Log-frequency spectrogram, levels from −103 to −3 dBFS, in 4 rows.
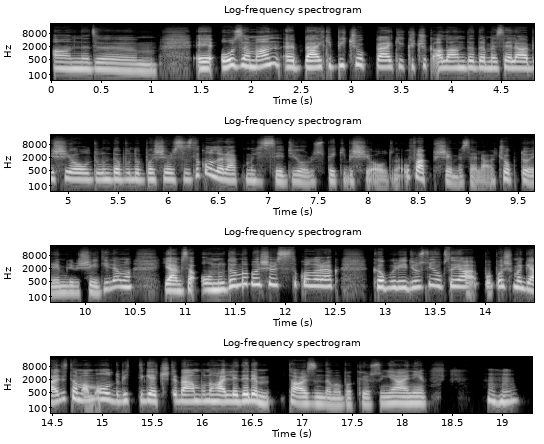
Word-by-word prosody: Anladım. 175 Hz, -6 st, -4 dB, 0.4 s
E, 195 Hz, -1 st, +5 dB
o 235 Hz, +6 st, +5 dB
zaman, 265 Hz, +3 st, +3 dB
e, 220 Hz, -1 st, +1 dB
belki 225 Hz, +3 st, +7 dB
birçok 270 Hz, 0 st, -3 dB
belki 230 Hz, +1 st, +4 dB
küçük 245 Hz, +1 st, -9 dB
alanda 210 Hz, +1 st, +2 dB
da 210 Hz, -, +3 dB
mesela 200 Hz, 0 st, +3 dB
bir 210 Hz, -, -5 dB
şey 215 Hz, 0 st, -2 dB
olduğunda 190 Hz, 0 st, -1 dB
bunu 195 Hz, -1 st, -7 dB
başarısızlık 195 Hz, -, -4 dB
olarak 195 Hz, -, 0 dB
mı 175 Hz, -, -8 dB
hissediyoruz 155 Hz, -2 st, -7 dB
peki 160 Hz, +3 st, -9 dB
bir 160 Hz, -, -9 dB
şey -, -, -5 dB
olduğunda? -, -, -10 dB
Ufak -, -, +3 dB
bir -, -, -13 dB
şey 150 Hz, -, -6 dB
mesela, 135 Hz, +4 st, -11 dB
çok 185 Hz, 0 st, -6 dB
da -, -, -1 dB
önemli 150 Hz, +2 st, -5 dB
bir -, -, -10 dB
şey 155 Hz, -2 st, -6 dB
değil 275 Hz, +5 st, -4 dB
ama, 280 Hz, -1 st, 0 dB, 0.3 s
yani, 195 Hz, -1 st, +8 dB
misal 180 Hz, -, +1 dB
onu 210 Hz, +2 st, 0 dB
da 315 Hz, +2 st, +2 dB
mı 385 Hz, +2 st, 0 dB
başarısızlık 360 Hz, +1 st, -1 dB
olarak 310 Hz, -1 st, +2 dB, 0.3 s
kabul 270 Hz, -2 st, +3 dB
ediyorsun 270 Hz, +5 st, -3 dB
yoksa 305 Hz, 0 st, -3 dB
“ya 295 Hz, +3 st, +4 dB
bu -, -, -6 dB
başıma 290 Hz, -2 st, -1 dB
geldi, 200 Hz, +1 st, +4 dB
tamam 265 Hz, +1 st, 0 dB
oldu 230 Hz, -6 st, 0 dB
bitti 210 Hz, 0 st, -8 dB
geçti, 205 Hz, 0 st, -1 dB
ben 200 Hz, 0 st, +5 dB
bunu 200 Hz, 0 st, -2 dB
hallederim“ 195 Hz, -2 st, +4 dB, 0.2 s
tarzında 155 Hz, -2 st, +1 dB
mı 130 Hz, 0 st, -8 dB
bakıyorsun? 145 Hz, +2 st, -9 dB
Yani, 160 Hz, 0 st, 0 dB, 0.6 s
hı -, -, -4 dB
hı. 190 Hz, +3 st, -7 dB
200 Hz, 195 wpm, -23 LUFS, 175-245 Hz, 0.6 s, yani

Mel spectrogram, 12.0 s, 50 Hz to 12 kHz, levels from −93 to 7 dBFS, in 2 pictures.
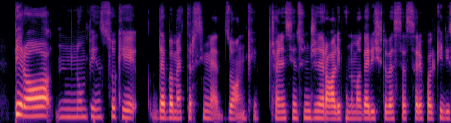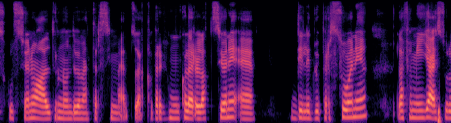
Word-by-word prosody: però, 250 Hz, -3 st, +8 dB
mhmm, 220 Hz, -2 st, -11 dB
non 220 Hz, 0 st, -8 dB
penso 220 Hz, +1 st, -6 dB
che 205 Hz, -4 st, -4 dB
debba 195 Hz, -1 st, +3 dB
mettersi 185 Hz, +2 st, -6 dB
in 190 Hz, -, -7 dB
mezzo 180 Hz, -, -5 dB
anche. 180 Hz, -, -9 dB
Cioè 180 Hz, -, -5 dB
nel 180 Hz, -, -4 dB
senso 190 Hz, +1 st, -7 dB
in 190 Hz, -, -3 dB
generale 180 Hz, -2 st, +2 dB
quando 180 Hz, -1 st, -10 dB
magari 180 Hz, +1 st, +1 dB
ci 180 Hz, -, -9 dB
dovesse 175 Hz, +1 st, -3 dB
essere 180 Hz, 0 st, -3 dB
qualche 180 Hz, +2 st, -3 dB
discussione 180 Hz, 0 st, -5 dB
o 185 Hz, -, +4 dB
altro 170 Hz, +3 st, +2 dB
non 170 Hz, -1 st, -2 dB
deve 170 Hz, 0 st, +2 dB
mettersi 165 Hz, +3 st, -7 dB
in 170 Hz, -, -7 dB
mezzo, -, -, -5 dB
ecco, -, -, -7 dB
perché 180 Hz, -1 st, -4 dB
comunque 185 Hz, +1 st, -2 dB
la 180 Hz, -, +8 dB
relazione 180 Hz, +5 st, +2 dB
è 165 Hz, -1 st, 0 dB, 0.5 s
delle 185 Hz, -1 st, -2 dB
2 185 Hz, +1 st, -5 dB
persone, 215 Hz, +5 st, 0 dB, 0.3 s
la 195 Hz, -, -1 dB
famiglia 195 Hz, +1 st, +4 dB
è -, -, +4 dB
solo 195 Hz, -2 st, -2 dB
185 Hz, 210 wpm, -24 LUFS, 180-205 Hz, 0.5 s, però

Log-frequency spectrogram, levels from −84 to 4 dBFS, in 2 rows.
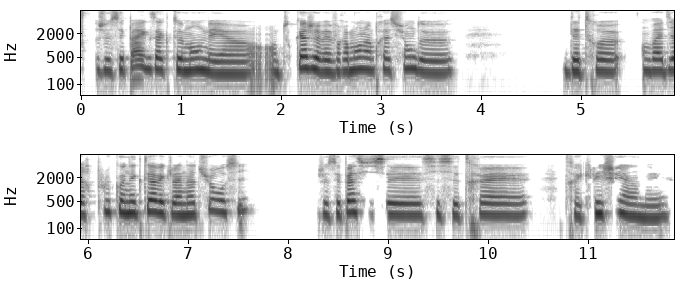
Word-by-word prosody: Je 220 Hz, 0 st, -3 dB
sais 225 Hz, +2 st, -1 dB
pas -, -, -1 dB
exactement 235 Hz, -2 st, +1 dB
mais 200 Hz, -4 st, +2 dB
en 190 Hz, 0 st, -2 dB
en 205 Hz, -, -5 dB
tout 185 Hz, -, -11 dB
cas 260 Hz, -1 st, +5 dB
j'avais 235 Hz, -5 st, +4 dB
vraiment 215 Hz, +3 st, 0 dB
l'impression 235 Hz, +1 st, -2 dB
de 205 Hz, -2 st, -2 dB, 1.1 s
d'être, 210 Hz, +1 st, -1 dB
heu, 210 Hz, 0 st, 0 dB, 0.2 s
on 225 Hz, -, -4 dB
va 220 Hz, 0 st, +1 dB
dire, 220 Hz, +1 st, -2 dB
plus 260 Hz, -, -4 dB
connectée 250 Hz, 0 st, +3 dB
avec 245 Hz, -2 st, +5 dB
la 220 Hz, 0 st, +3 dB
nature 225 Hz, +6 st, -1 dB
aussi. 260 Hz, +2 st, -4 dB, 0.6 s
Je 225 Hz, +1 st, -5 dB
sais 220 Hz, +1 st, -1 dB
pas 255 Hz, +2 st, +5 dB
si 250 Hz, -2 st, -6 dB
c'est 215 Hz, -1 st, +3 dB
si 215 Hz, +2 st, -5 dB
c'est 210 Hz, +2 st, -2 dB
très 215 Hz, +1 st, -2 dB, 0.3 s
très 210 Hz, -, -6 dB
cliché 235 Hz, +5 st, 0 dB
hein, 215 Hz, -3 st, +2 dB
mais 190 Hz, -1 st, -1 dB
220 Hz, 180 wpm, -23 LUFS, 210-235 Hz, 1.1 s, cas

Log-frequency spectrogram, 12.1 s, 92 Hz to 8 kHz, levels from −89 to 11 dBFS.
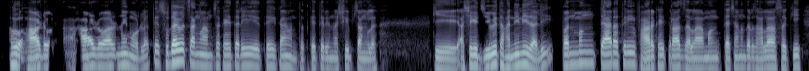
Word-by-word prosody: हो, 140 Hz, 0 st, +4 dB
हाड 110 Hz, +3 st, +5 dB, 0.6 s
हाड 125 Hz, +2 st, +4 dB
वाड 125 Hz, 0 st, +3 dB
नाही 140 Hz, +1 st, 0 dB
मोडलं. 115 Hz, 0 st, -4 dB
ते 160 Hz, -, -1 dB
सुदैव 165 Hz, +4 st, +6 dB
चांगलं 140 Hz, -2 st, +1 dB
आमचं 130 Hz, +1 st, -4 dB
काहीतरी 130 Hz, 0 st, -2 dB
ते 125 Hz, 0 st, -2 dB
काय 120 Hz, -, -1 dB
म्हणतात? 105 Hz, -4 st, -8 dB
काहीतरी 105 Hz, 0 st, -4 dB
नशीब 105 Hz, +2 st, -6 dB
चांगलं, 100 Hz, -2 st, -2 dB, 0.9 s
की 105 Hz, -2 st, -1 dB
अशी 135 Hz, -, -1 dB
काही 130 Hz, -1 st, +3 dB
जीवित 135 Hz, +5 st, +3 dB
हानी 120 Hz, +4 st, +1 dB
नाही 145 Hz, +1 st, +1 dB
झाली. 125 Hz, +6 st, 0 dB, 0.2 s
पण 135 Hz, +1 st, +3 dB
मग 155 Hz, 0 st, -4 dB
त्या 140 Hz, 0 st, +7 dB
रात्री 150 Hz, 0 st, 0 dB
फार 105 Hz, +2 st, +3 dB
काही 130 Hz, -, -2 dB
त्रास 120 Hz, 0 st, +3 dB
झाला. 105 Hz, -1 st, 0 dB
मग 110 Hz, 0 st, -5 dB
त्याच्यानंतर 115 Hz, +1 st, -3 dB
झालं 105 Hz, +1 st, -2 dB
असं 110 Hz, +1 st, -4 dB
की 125 Hz, +1 st, -4 dB
125 Hz, 185 wpm, -24 LUFS, 110-135 Hz, 0.9 s, त्या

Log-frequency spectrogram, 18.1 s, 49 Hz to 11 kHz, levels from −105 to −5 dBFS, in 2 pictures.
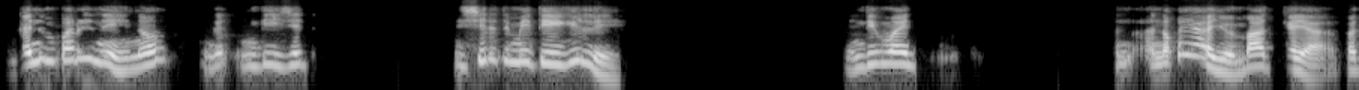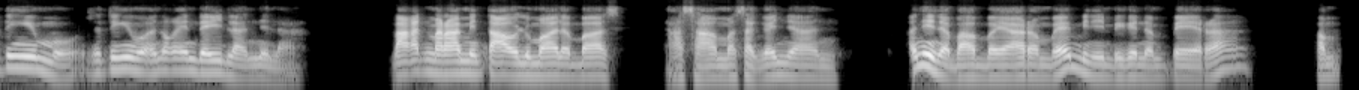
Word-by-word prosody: Ganun 285 Hz, +5 st, 0 dB
pa 300 Hz, -, +1 dB
rin, 320 Hz, -5 st, -4 dB
eh, 170 Hz, -, +1 dB
'no? 230 Hz, +10 st, -1 dB, 0.2 s
Ga 225 Hz, -, -7 dB
hindi 210 Hz, +3 st, -9 dB
si 225 Hz, -, -2 dB, 1.0 s
'di 210 Hz, -, -9 dB
sila 285 Hz, +8 st, -1 dB
tumitigil, 265 Hz, -1 st, -1 dB
eh. 110 Hz, -, -13 dB, 1.5 s
Hindi 190 Hz, +8 st, -5 dB
mo 245 Hz, -, -5 dB
main 235 Hz, -2 st, +2 dB, 1.3 s
An -, -, -11 dB, 0.2 s
ano -, -, 0 dB
kaya 390 Hz, -, +2 dB
'yon? 145 Hz, -5 st, -1 dB
Bakit 205 Hz, 0 st, +3 dB
kaya? 175 Hz, -, +2 dB, 0.2 s
Sa 165 Hz, -, -2 dB
tingin 190 Hz, -3 st, +1 dB
mo? 110 Hz, -7 st, -6 dB
Sa 145 Hz, -, -7 dB
tingin 175 Hz, 0 st, 0 dB
mo -, -, +2 dB
ano 160 Hz, -, -3 dB
kayang 160 Hz, -1 st, -2 dB
dahilan 135 Hz, -8 st, +1 dB
nila? 110 Hz, -3 st, -9 dB, 0.7 s
Bakit 135 Hz, +4 st, +6 dB
maraming 140 Hz, -1 st, +6 dB
tao 130 Hz, 0 st, +8 dB
lumalabas, 120 Hz, -1 st, +2 dB, 0.3 s
sasama 110 Hz, +2 st, 0 dB
sa -, -, 0 dB
ganyan? 110 Hz, -3 st, -3 dB, 0.5 s
Ano -, -, 0 dB
yun, -, -, +7 dB
nababayaran 110 Hz, +1 st, +2 dB
ba -, -, +1 dB
'yan? 190 Hz, -, 0 dB
Binibigyan 115 Hz, -2 st, -3 dB
ng 105 Hz, -, -16 dB
pera? 135 Hz, -, -2 dB, 0.5 s
Um -, -, -5 dB
150 Hz, 155 wpm, -25 LUFS, -, 1.5 s, tao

